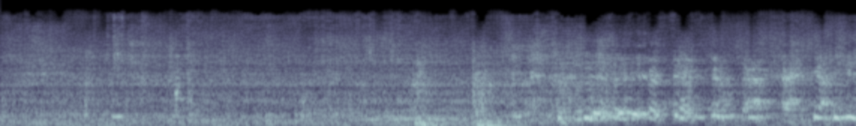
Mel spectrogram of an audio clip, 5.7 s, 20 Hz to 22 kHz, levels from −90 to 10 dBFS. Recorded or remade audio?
remade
